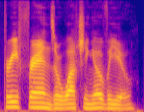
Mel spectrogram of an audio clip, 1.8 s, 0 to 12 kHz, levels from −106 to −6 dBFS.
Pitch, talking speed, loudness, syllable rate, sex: 130 Hz, 200 wpm, -16 LUFS, 5.6 syllables/s, male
